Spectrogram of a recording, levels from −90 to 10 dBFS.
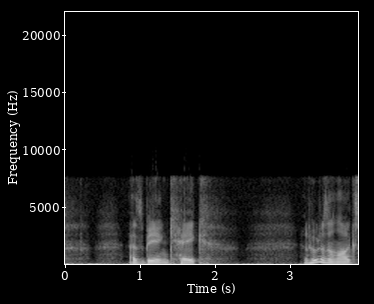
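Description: Nothing goes wrong anywhere in this speech, which comes through a G.722 wideband telephone path at 64 kbit/s that is doing its normal job, and at most a faint trace of that coding can be heard.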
